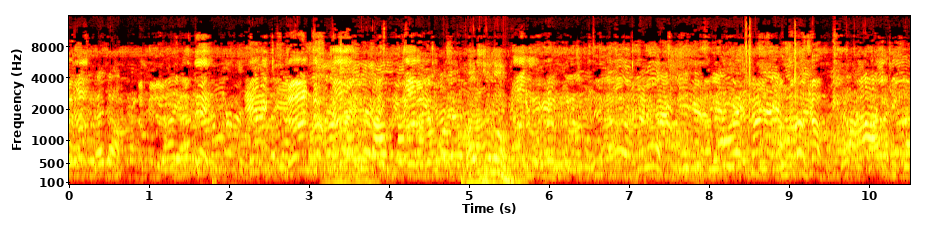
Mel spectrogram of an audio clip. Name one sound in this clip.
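A large outdoor crowd chatters and shouts continuously.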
